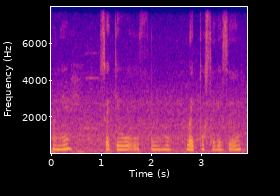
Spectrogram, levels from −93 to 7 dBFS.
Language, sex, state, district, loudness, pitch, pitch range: Nagamese, female, Nagaland, Dimapur, -20 LUFS, 220 Hz, 210-230 Hz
